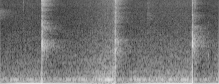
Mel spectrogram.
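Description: Sharp percussive clicks on a steady beat, about one every three-quarters of a second, over a steady hiss and low hum, at the start of a music track.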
